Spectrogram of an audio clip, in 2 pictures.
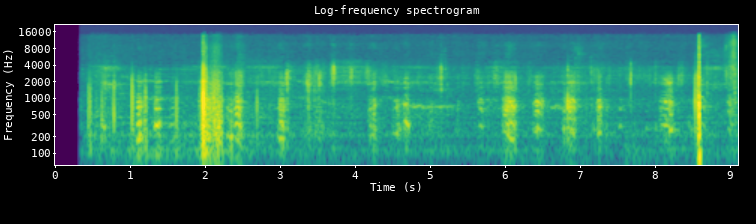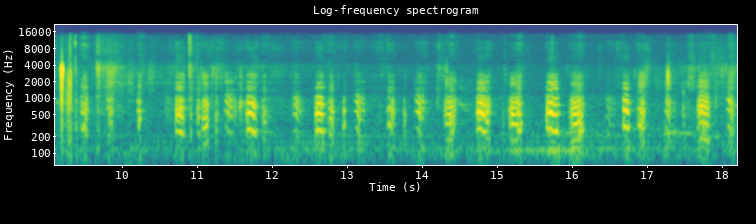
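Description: Puppies give a run of short, high whimpers and squeaks, many overlapping in quick succession.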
